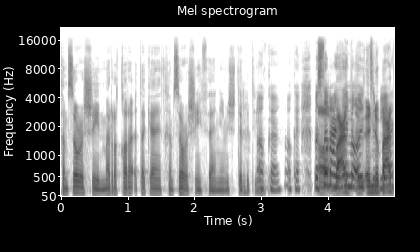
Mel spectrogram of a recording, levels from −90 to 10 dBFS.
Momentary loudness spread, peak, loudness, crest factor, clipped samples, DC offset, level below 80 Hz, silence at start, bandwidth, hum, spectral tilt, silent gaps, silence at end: 18 LU; -4 dBFS; -24 LUFS; 20 dB; under 0.1%; under 0.1%; -74 dBFS; 0 s; 17.5 kHz; none; -4 dB/octave; none; 0 s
